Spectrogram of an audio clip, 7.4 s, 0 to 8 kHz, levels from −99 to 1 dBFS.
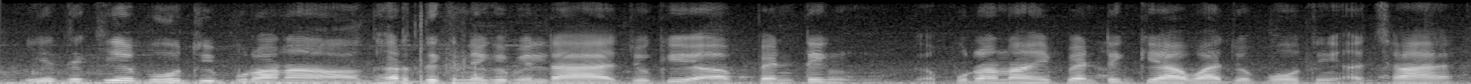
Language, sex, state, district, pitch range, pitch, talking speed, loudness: Hindi, male, Bihar, Araria, 135-155 Hz, 145 Hz, 210 wpm, -23 LUFS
